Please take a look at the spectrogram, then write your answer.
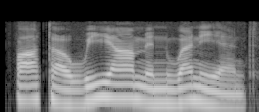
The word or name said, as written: Fata viam invenient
